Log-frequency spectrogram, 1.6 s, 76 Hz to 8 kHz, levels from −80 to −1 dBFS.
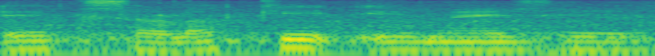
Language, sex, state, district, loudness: Hindi, male, Bihar, Supaul, -15 LUFS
